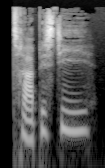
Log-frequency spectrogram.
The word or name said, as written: trappestige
